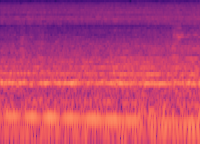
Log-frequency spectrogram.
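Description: CrossCountry Voyager diesel multiple unit approaching: a steady hum from the train with a clear, steady note over it.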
